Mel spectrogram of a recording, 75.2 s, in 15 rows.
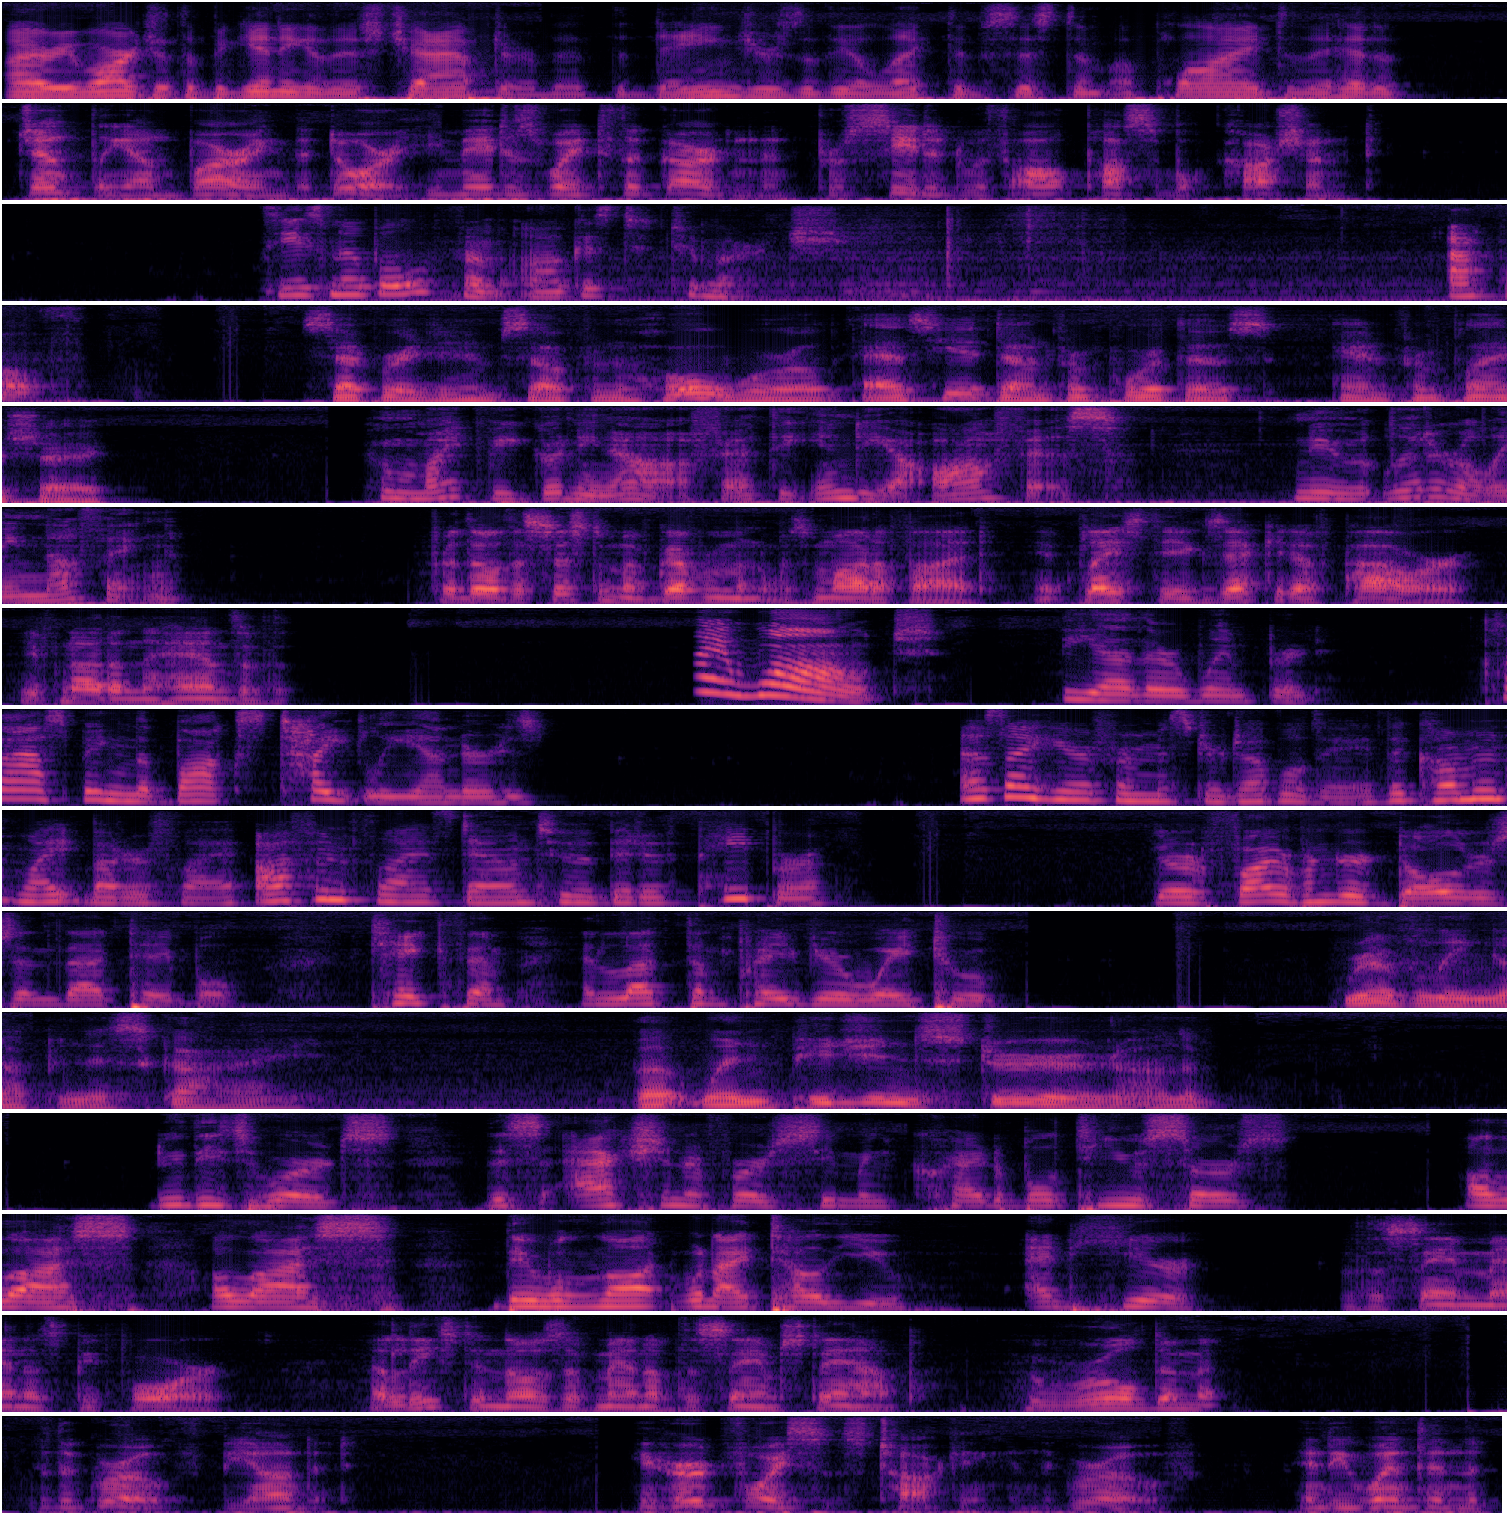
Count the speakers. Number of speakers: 10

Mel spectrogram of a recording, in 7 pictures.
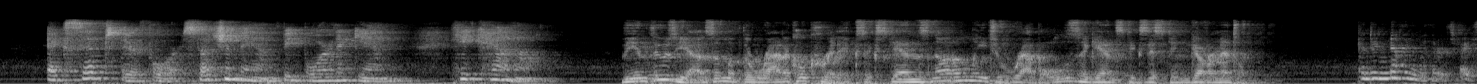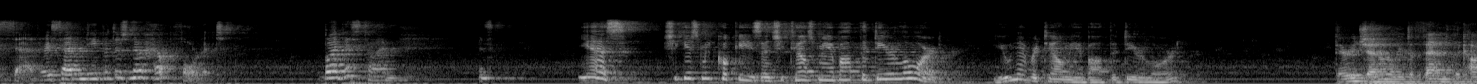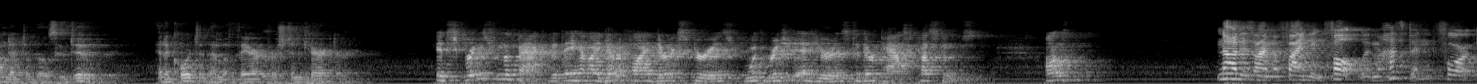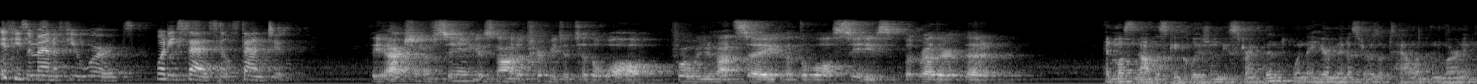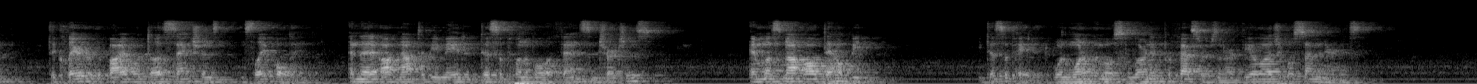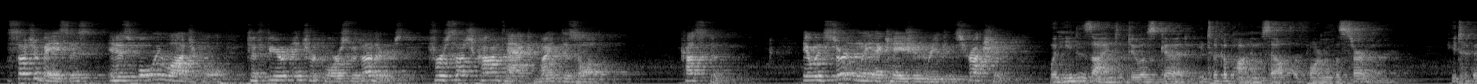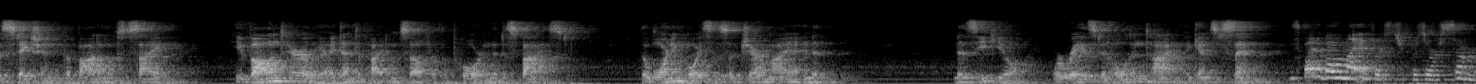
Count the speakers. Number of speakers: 8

